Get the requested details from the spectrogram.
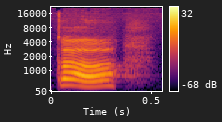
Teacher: क हमारा कंठ से बोला जाता है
